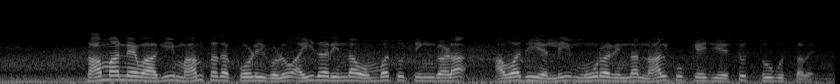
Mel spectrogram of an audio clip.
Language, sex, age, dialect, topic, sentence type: Kannada, male, 31-35, Mysore Kannada, agriculture, statement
